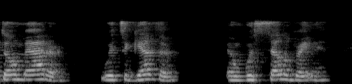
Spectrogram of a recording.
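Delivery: ordinary delivery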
